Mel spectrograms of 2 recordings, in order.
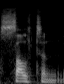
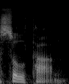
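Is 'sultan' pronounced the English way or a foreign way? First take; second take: English; foreign. First: The word is said with an English pronunciation. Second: The word is said with a non-English pronunciation.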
